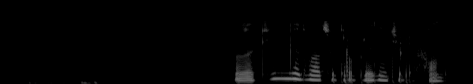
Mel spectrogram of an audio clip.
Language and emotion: Russian, neutral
